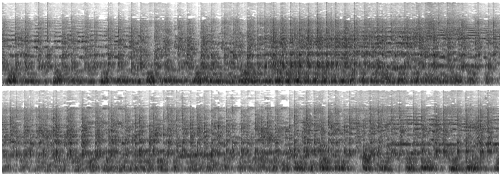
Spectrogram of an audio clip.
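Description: Temple festival drums (kodai melam) playing a fast, dense beat, with a higher held melody line over them.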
